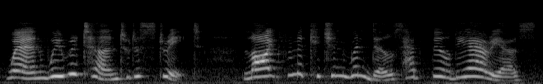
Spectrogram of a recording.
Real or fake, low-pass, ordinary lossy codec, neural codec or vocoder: real; 7.2 kHz; MP3, 48 kbps; none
